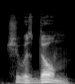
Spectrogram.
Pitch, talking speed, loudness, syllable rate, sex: 90 Hz, 235 wpm, -15 LUFS, 4.6 syllables/s, male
